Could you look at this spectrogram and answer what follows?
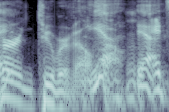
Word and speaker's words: Tuberville: It's pronounced Tuberville, not Tuberville.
